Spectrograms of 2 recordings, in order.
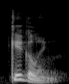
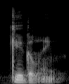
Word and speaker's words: giggling: a continuous form giggling pronunciation giggling giggling put the stress on the first syllable giggling so it should be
